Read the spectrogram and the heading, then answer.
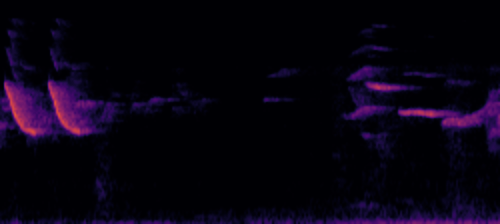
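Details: White-rumped shama (kacer) fighting-style ngeplong song used as a lure to provoke rival birds: two quick loud downslurred whistles, a short pause, then softer mixed whistled notes over a faint low hum.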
